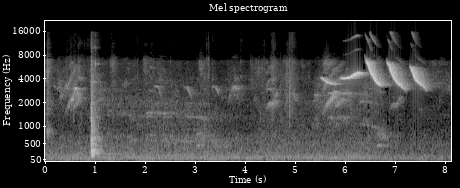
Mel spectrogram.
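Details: Rufous-collared sparrow song meant to stimulate females: after several seconds of faint background sounds and a single sharp knock, four loud, high, downward-slurred whistles come in a rapid, evenly spaced series.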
